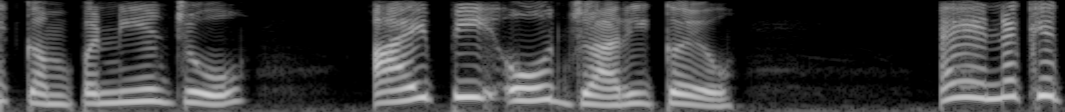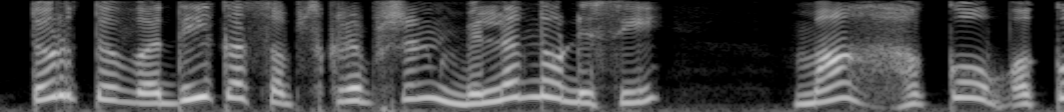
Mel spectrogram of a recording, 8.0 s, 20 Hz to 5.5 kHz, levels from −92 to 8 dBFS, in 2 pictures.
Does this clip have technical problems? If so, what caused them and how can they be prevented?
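No, this clip has no technical problems, so there is nothing that needs preventing.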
